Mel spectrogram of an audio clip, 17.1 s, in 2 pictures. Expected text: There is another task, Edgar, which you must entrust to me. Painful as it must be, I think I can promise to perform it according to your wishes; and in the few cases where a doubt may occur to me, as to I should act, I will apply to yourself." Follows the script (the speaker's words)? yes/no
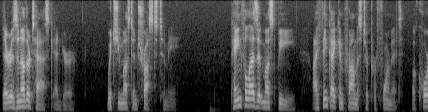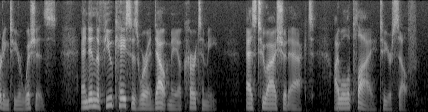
yes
